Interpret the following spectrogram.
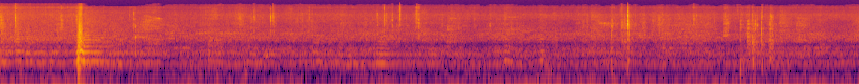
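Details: Honey bees at a small beehive while honey is taken from it: a steady low droning hum with a second higher layer, one sharp knock near the start and scattered light clicks and taps.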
